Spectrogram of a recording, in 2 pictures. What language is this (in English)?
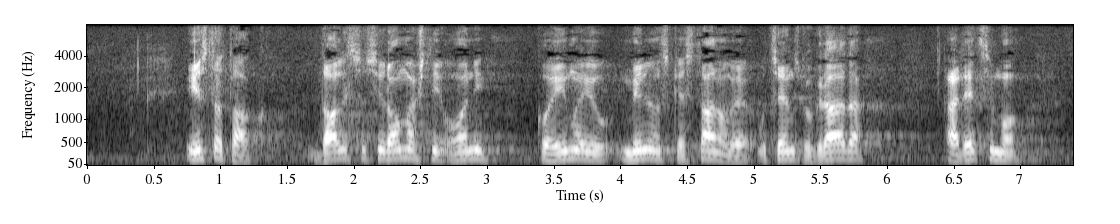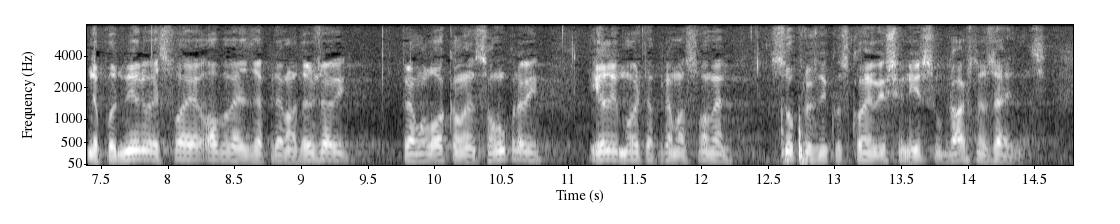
Croatian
